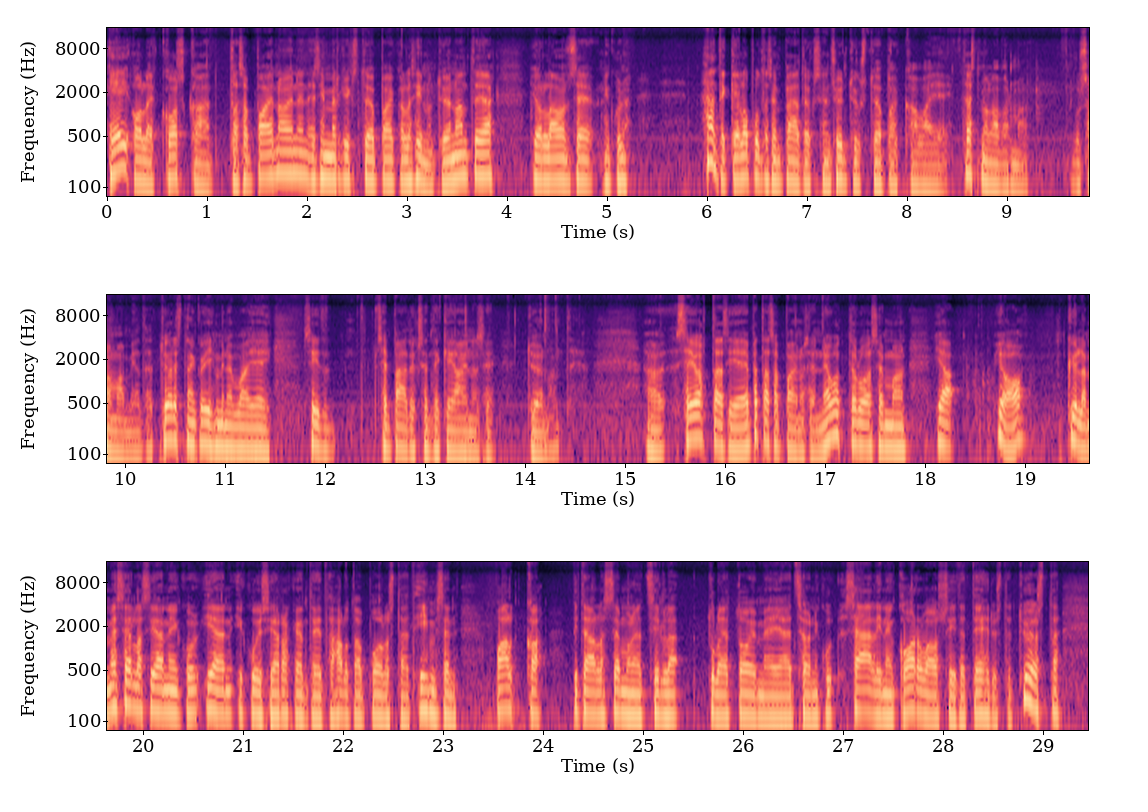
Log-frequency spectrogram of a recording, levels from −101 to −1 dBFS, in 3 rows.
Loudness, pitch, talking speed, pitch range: -21 LUFS, 120 Hz, 160 wpm, 110-135 Hz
